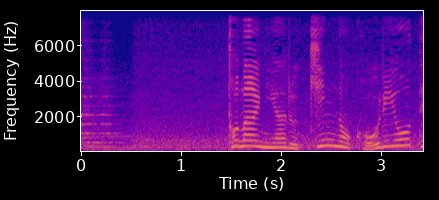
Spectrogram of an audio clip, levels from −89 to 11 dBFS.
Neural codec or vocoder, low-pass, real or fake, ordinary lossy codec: none; none; real; none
